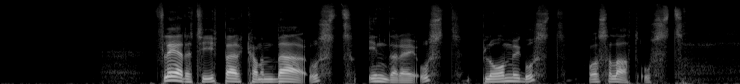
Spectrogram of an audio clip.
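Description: At 2.60 s and 5.25 s, damaged data in the compressed stream makes the decoder misread frames and lose sync, producing brief glitches in the speech.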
